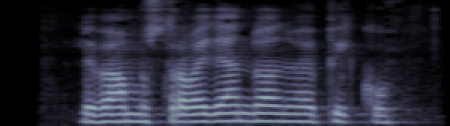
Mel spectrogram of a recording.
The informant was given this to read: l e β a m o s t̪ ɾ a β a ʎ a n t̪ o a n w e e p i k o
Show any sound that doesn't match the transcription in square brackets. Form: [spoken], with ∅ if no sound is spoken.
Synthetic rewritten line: l e β a m o s t̪ ɾ a β a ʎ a n [d̪] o a n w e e p i k o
